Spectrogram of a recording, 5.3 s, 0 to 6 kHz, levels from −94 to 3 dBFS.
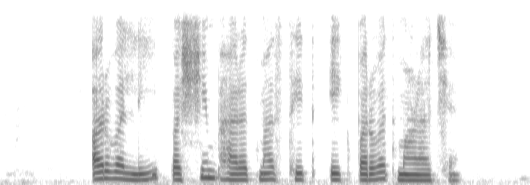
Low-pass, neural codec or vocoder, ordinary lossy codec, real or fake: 5.4 kHz; none; none; real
